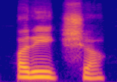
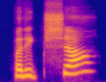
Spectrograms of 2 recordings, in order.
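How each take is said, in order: First: Said in the usual way. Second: परीक्षा read out high with a rise as the wrong one; परीक्षा said higher, rising, as the mistake; incorrect form. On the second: Shown as a demonstration. Teacher reading out the wrong spelling to students, higher. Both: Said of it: "अब आप देखिए यहाँ पे".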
